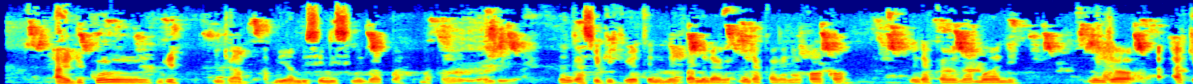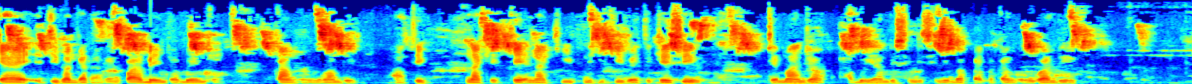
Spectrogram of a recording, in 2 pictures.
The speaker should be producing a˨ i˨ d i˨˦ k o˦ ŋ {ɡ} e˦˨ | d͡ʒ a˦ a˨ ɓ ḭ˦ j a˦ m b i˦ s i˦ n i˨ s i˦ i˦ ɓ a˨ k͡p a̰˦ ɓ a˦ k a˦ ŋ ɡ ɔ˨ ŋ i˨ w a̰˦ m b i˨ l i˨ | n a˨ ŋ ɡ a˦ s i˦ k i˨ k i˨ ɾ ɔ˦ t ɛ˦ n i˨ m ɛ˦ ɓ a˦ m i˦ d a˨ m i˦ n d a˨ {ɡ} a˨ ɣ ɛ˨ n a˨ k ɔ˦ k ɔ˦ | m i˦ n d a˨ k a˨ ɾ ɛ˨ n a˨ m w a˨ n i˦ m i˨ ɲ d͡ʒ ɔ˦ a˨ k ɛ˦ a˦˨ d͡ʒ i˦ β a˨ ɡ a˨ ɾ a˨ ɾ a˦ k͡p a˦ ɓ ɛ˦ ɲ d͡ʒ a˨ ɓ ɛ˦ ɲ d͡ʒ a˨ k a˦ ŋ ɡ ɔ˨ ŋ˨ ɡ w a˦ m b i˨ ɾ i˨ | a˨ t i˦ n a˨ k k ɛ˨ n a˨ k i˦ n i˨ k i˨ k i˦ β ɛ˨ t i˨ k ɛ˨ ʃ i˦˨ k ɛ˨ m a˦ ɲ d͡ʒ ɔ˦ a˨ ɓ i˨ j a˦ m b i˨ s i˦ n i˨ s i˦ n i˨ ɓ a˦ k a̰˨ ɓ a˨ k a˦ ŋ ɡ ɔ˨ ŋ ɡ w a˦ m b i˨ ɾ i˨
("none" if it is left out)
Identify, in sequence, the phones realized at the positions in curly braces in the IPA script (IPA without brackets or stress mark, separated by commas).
ɡ, k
